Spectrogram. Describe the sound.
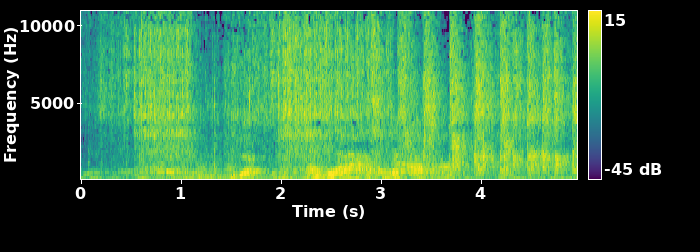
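A crowd applauds steadily for about five seconds, a dense, loud patter of many hands clapping, with voices calling out and cheering underneath.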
